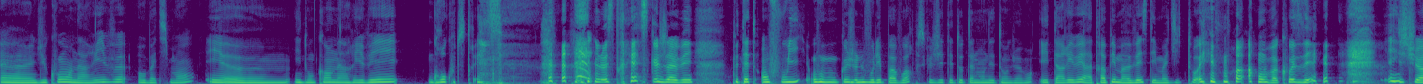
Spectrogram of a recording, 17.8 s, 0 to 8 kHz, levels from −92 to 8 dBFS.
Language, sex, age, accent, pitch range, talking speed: French, female, 20-39, French, 185-230 Hz, 185 wpm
